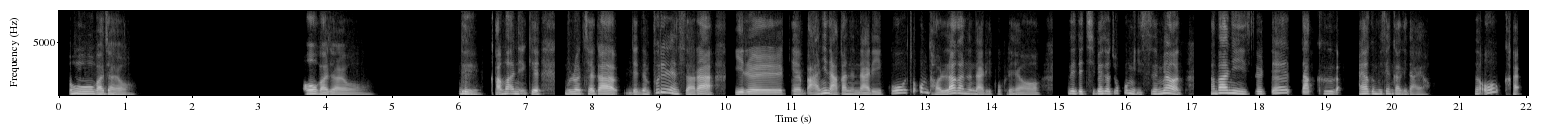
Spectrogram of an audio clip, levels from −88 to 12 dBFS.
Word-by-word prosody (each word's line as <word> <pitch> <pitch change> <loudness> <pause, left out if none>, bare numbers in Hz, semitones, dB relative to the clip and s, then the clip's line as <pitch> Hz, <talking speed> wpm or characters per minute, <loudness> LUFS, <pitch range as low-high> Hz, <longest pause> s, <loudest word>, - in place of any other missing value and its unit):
어 200 0 +4
맞아요. 140 -7 0 2.5
어 185 +4 +6
맞아요. 130 -3 -2 1.3
네. 165 -10 +1 0.2
가만히 200 0 +1
이렇게 160 -3 +2 0.3
물론 180 +1 +1
제가 175 +1 +4
인제는 145 +1 -4
프리랜서라 190 - +2 0.3
일을 175 0 +3
이렇게 145 -2 -3
많이 155 - +2
나가는 155 - 0
날이 130 -1 -1
있고 245 - -2
쪼끔 360 +2 -6
덜 145 - -2
나가는 225 -3 +3
날이 130 -2 -2
있고 130 +1 -13
그래요. 135 -1 -6 0.4
근데 215 -1 +1
이제 195 -1 +1
집에서 200 +3 0
쪼끔 230 -1 -3
있으면 200 +8 +1 0.4
가만히 240 -1 +4
있을 190 +3 -5
때 130 +3 -1 0.2
딱 135 0 0
그 200 +2 -5 0.4
가야금이 200 -1 0
생각이 175 -7 -5
나요. 120 -2 -11 0.7
그래서 - - -5
어 - - 0
가야 - - -7
175 Hz, 240 characters per minute, -23 LUFS, 140-200 Hz, 2.5 s, 어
